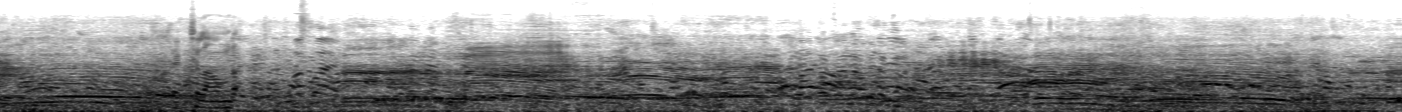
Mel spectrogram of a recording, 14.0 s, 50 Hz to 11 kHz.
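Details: Sahiwal bull calves at a busy cattle market on 20 June 2024, giving drawn-out, wavering moos now and then over steady crowd chatter and close men's speech.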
